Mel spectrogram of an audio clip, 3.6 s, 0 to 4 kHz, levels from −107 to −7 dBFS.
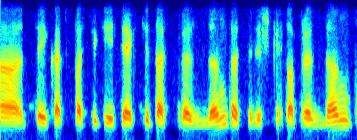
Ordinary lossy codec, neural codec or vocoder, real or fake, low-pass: Opus, 24 kbps; none; real; 3.6 kHz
